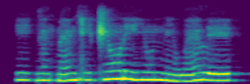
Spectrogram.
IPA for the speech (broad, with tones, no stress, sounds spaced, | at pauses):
i˨ ɡ ɛ̃˨ k͡p ɛ̃˨˦ ɡ i˧ d͡ʒ ɔ̃˦ ɾ i˧ j ũ˧ n ĩ˨ w ɛ̃˨˦ l e˧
